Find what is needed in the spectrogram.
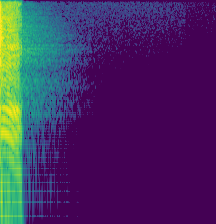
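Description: The tail of a voice gliding in pitch, cut off abruptly about a quarter of a second in, then dead digital silence.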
